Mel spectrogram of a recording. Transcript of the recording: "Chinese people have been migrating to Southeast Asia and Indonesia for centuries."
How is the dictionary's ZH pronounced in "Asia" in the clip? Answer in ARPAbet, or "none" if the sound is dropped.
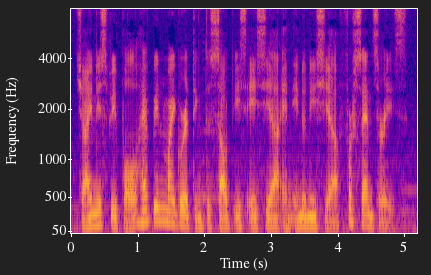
S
